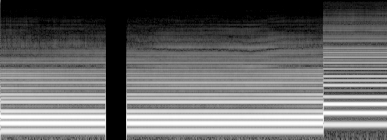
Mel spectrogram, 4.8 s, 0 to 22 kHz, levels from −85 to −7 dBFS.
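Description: At 1.31 s the player exhausts its downloaded buffer and halts until more data arrives, a rebuffering stall. The music drops to silence until 1.58 s, then picks up exactly where it stopped. Nothing is skipped, but about 264 ms is inserted.

From 4.03 s to the end, a section plays at the wrong speed, likely because it was clocked against the wrong rate. Running 1.84 times too fast, the music abruptly turns hurried and shrill, with pitch jumping roughly ten semitones upward.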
